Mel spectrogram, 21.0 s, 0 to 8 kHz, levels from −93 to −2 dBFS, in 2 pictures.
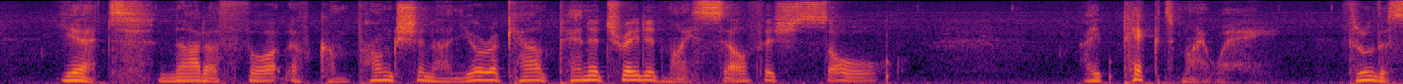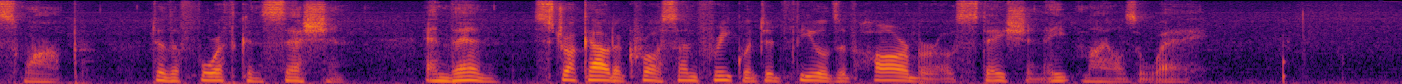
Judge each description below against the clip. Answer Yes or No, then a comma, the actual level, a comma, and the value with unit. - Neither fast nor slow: No, slow, 105 wpm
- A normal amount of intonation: Yes, average, 4.0 semitones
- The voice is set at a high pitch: No, low, 125 Hz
